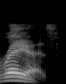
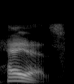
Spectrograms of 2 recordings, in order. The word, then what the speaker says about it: Reyes: this go oh Mr Reyes none of you would say that it would be Hayes and it drives me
